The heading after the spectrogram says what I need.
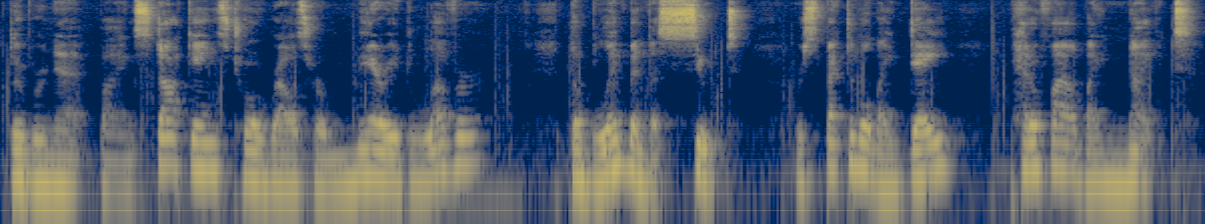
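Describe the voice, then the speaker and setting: A man's voice: mid-range voice, lively intonation, measured pace, warm tone, low-quality recording. A man reading dramatic scripted narration for an audio play. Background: music.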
